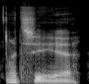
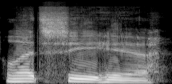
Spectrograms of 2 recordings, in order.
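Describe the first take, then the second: First: Said in the usual way. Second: Very slow, stretched-out thinking aloud; drawn-out musing. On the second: Shown as a demonstration. Streamer stalling while he hunts for an ending, drawn out slowly. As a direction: stretch every word while you think. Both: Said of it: "What can we end on that's a good note?".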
